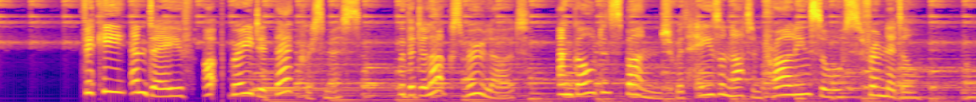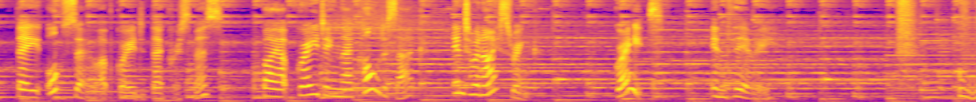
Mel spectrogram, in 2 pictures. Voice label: VO Reel; Lidl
